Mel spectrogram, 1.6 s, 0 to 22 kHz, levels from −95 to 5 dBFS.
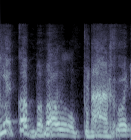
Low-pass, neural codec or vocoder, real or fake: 10.8 kHz; codec, 24 kHz, 1.5 kbps, HILCodec; fake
